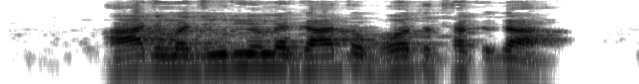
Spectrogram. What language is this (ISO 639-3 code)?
ggg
